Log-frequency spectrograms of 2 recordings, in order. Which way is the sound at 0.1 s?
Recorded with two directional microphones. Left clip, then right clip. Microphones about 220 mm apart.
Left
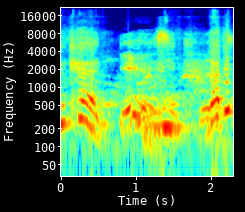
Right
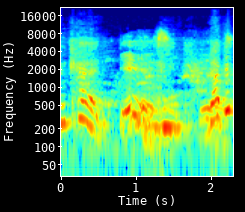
35° left (ahead or behind).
